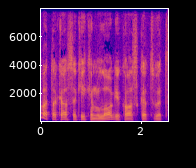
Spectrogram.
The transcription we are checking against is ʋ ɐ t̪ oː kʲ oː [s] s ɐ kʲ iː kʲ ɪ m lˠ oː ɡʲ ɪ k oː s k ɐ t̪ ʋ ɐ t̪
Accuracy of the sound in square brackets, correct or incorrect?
correct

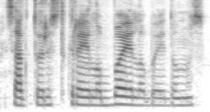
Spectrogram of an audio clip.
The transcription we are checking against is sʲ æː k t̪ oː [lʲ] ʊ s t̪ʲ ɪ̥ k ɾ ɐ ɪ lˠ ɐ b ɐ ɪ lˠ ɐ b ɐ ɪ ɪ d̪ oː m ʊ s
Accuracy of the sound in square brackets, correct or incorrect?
incorrect: ɾʲ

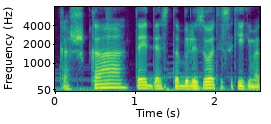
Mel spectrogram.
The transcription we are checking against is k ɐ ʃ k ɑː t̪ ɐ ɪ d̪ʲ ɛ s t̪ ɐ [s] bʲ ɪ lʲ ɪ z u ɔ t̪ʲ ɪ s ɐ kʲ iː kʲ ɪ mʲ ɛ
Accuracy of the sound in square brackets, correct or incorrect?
incorrect: none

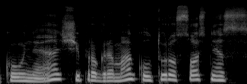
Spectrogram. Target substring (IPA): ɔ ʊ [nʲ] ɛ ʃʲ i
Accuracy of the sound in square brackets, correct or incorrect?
correct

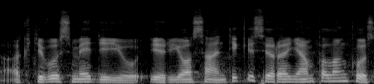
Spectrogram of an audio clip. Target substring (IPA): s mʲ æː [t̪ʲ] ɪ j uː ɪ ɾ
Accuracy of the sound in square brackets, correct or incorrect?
incorrect: d̪ʲ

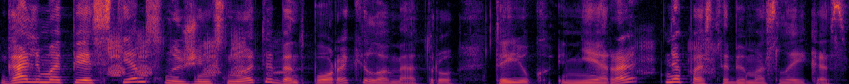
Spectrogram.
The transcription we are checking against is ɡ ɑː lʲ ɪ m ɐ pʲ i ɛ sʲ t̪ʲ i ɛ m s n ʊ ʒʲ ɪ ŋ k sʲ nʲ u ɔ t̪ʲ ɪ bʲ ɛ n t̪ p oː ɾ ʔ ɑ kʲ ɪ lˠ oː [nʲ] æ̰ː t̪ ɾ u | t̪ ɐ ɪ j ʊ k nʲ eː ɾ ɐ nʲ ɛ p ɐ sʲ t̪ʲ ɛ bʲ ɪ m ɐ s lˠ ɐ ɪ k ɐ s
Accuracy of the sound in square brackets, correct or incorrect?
incorrect: mʲ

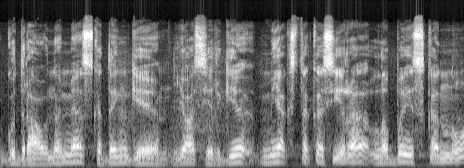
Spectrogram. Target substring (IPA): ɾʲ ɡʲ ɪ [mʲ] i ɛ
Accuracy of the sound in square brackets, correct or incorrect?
correct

